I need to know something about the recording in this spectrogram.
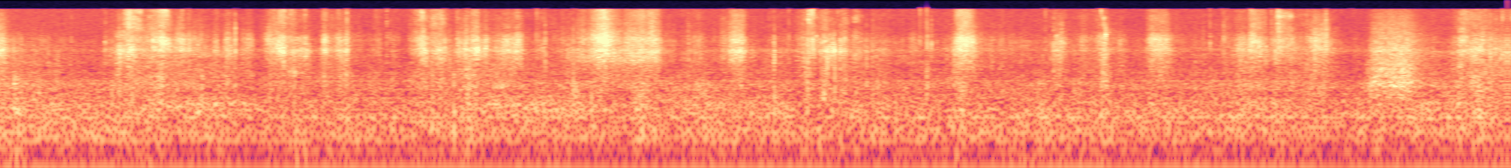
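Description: Gloved hands pressing and flexing a silicone soap mold to push set cold-process soap out of it: irregular soft rustles and scrapes of glove on mold and mold on the board.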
